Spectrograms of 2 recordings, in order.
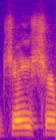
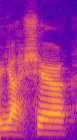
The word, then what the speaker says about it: Jasher: in the book of Samuel, the book of Jasher mentioned, or Yasher, however you want to pronounce that.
